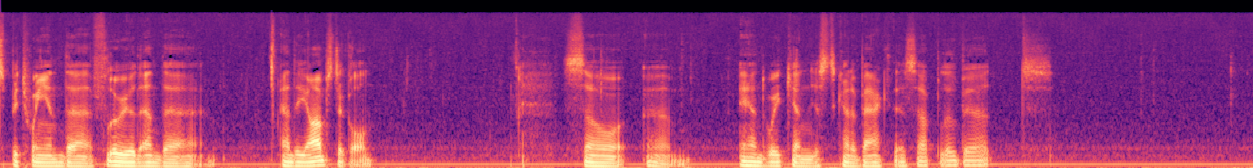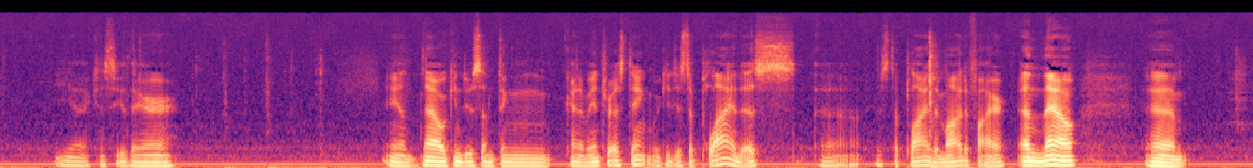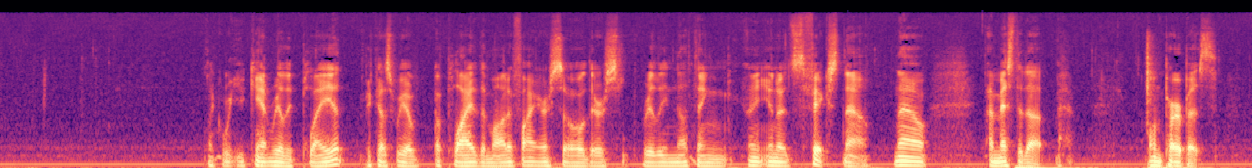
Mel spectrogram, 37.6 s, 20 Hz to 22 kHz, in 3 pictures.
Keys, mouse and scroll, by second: 6.4-7.5 middle drag, 9.5 click, 9.7 middle click, 9.7 scroll up 1, 9.8-13.5 drag, 13.5-15.5 middle drag, 18.5-20.2 drag, 21.7-23.6 drag, 25.8-27.0 drag, 28.6-30.4 drag, 30.6-32.4 middle drag, 32.6-36.5 middle drag, 36.5 Tab.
